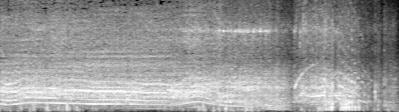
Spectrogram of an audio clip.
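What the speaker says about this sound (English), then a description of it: "it's a matter of drilling the live rock using" A power drill bores into live rock for a reef tank, a loud, steady high whine running throughout with pitch shifts near the end.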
